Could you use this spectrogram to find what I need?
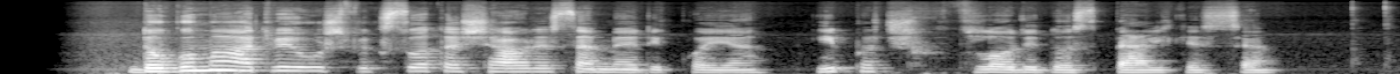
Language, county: Lithuanian, Panevėžys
